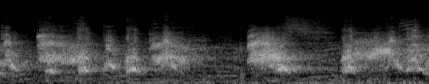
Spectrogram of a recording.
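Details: Chimpanzees going wild at Chester Zoo, letting out loud, harsh, harmonic screaming calls in four or five bursts about a second long, separated by short quieter gaps, over a steady background murmur.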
